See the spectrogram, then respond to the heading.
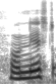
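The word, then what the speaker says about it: honest: है किंतु इस य शब्द ऑनेस्ट को उच्चारण ऑनेस्ट अर्थात एक वोल साउंड से शुरू होता है फिर है फिल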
